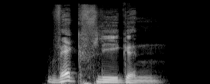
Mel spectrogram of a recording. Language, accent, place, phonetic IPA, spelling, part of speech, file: German, Germany, Berlin, [ˈvɛkˌfliːɡn̩], wegfliegen, verb, De-wegfliegen.ogg
- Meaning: 1. to fly away 2. to drive something away through the air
